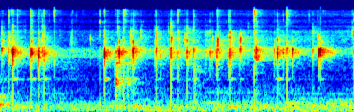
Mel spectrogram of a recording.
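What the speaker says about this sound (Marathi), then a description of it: "तेल आता तापलं आहे तर आपण आधी मोहरी घालूया घालूया जिरं" Mustard seeds and cumin crackle in two to three spoons of hot oil, tempering for a pomegranate-bean usal cooked without onion or garlic: a steady close sizzle with small sharp pops scattered throughout, no talking.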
